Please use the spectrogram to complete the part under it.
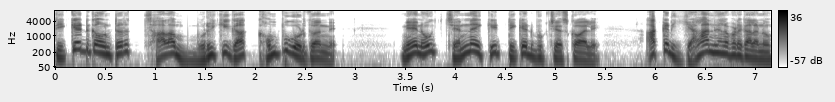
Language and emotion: Telugu, disgusted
